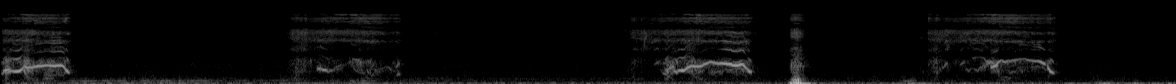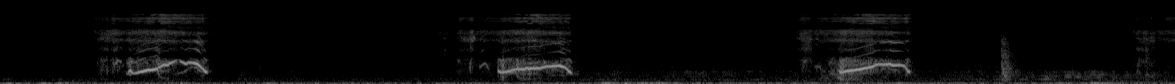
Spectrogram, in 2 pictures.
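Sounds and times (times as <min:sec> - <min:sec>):
dog snoring: 0:00.0 - 0:00.8, 0:02.8 - 0:04.1, 0:06.2 - 0:08.2, 0:09.2 - 0:10.6, 0:12.6 - 0:13.9, 0:16.2 - 0:17.6, 0:19.7 - 0:21.0, 0:23.1 - 0:23.4.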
